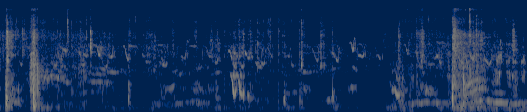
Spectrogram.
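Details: Young grey francolin chicks in care calling with short high peeps and chirps at an uneven quick pace, a few louder sharp notes near the start and end, with light handling noise.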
